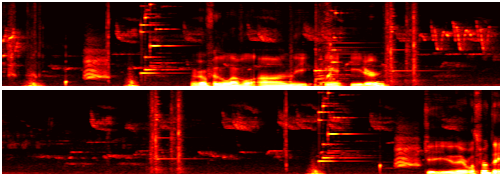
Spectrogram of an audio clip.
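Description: Short electronic game sounds chime and pop.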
